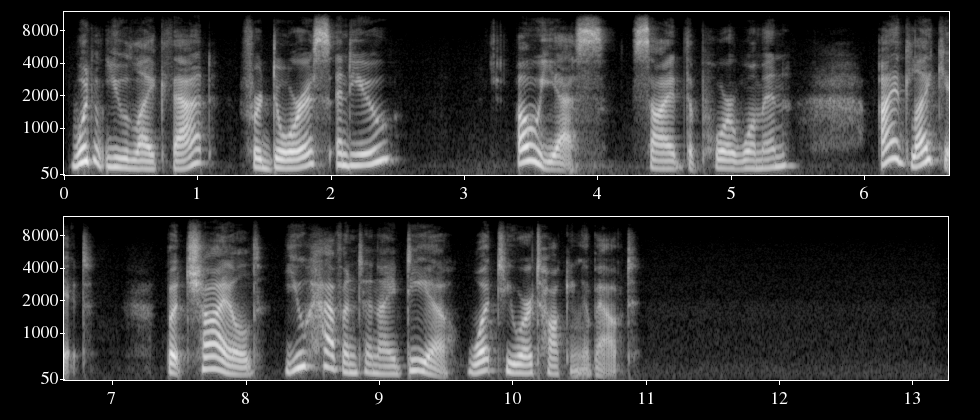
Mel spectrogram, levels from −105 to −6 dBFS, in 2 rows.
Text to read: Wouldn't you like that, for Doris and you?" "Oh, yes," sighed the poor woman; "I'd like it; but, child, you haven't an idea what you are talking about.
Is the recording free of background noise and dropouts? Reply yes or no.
yes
